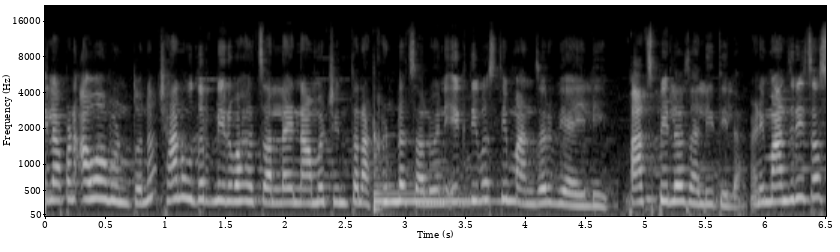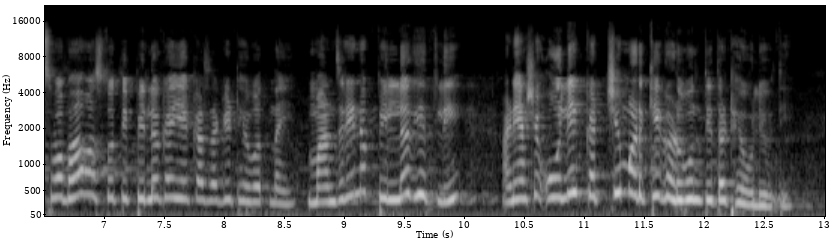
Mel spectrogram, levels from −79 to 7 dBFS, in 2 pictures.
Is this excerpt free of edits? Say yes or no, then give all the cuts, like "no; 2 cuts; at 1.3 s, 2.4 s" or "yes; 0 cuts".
no; 4 cuts; at 1.0 s, 4.8 s, 5.8 s, 8.5 s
